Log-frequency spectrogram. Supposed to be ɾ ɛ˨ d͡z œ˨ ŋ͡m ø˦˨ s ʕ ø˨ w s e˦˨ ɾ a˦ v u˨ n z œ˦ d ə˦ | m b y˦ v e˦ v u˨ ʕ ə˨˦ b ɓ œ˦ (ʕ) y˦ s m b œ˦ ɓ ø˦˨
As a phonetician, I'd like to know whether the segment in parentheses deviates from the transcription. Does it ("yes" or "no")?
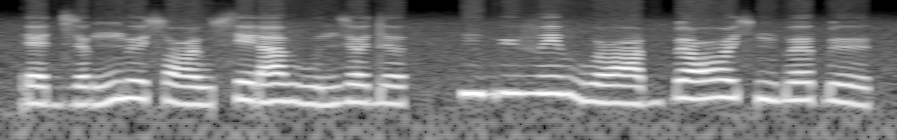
no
